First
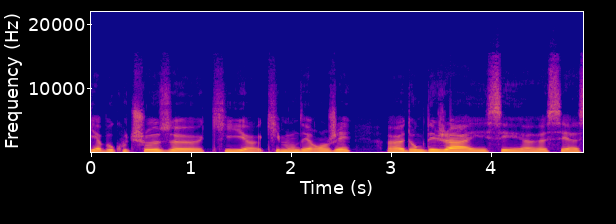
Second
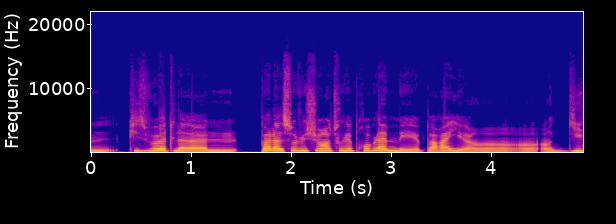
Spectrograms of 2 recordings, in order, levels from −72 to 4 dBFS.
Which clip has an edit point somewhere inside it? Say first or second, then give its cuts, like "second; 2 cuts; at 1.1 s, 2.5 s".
second; 1 cut; at 1.2 s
